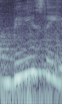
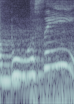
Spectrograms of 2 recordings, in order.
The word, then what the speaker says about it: busy: เขียน ดี US Y ทำ ให้ น้อง ๆ บาง คน เนี่ย อ่าน ว่า บู๊ซี่ ซึ่ง มัน ไม่ ใช่ นะ คะ ห้าม อ่าน มาบูซี่ นะ คะ busy นะ คะ busy OK the Line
